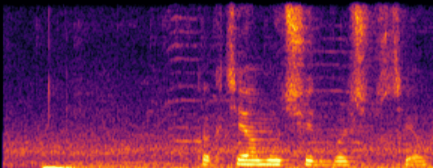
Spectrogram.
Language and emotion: Russian, sad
